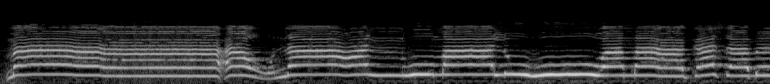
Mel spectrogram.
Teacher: ظاہر کر کے پڑھیں، اچھی طرح لام کی پیش ظاہر کریں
